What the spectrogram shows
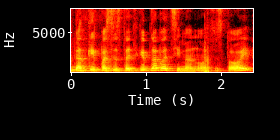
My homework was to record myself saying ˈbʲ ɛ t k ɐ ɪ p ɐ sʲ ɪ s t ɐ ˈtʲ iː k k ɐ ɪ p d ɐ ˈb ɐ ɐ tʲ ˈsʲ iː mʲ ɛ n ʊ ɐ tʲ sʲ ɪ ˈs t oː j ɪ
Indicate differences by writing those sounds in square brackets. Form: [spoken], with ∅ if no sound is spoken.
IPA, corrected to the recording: ˈbʲ ɛ t k ɐ ɪ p ɐ sʲ ɪ s t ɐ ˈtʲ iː k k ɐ ɪ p d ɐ ˈb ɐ ɐ tʲ ˈsʲ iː mʲ ɛ n ʊ ɐ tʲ sʲ ɪ ˈs t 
